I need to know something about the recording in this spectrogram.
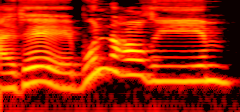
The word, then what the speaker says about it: عذاب عظيم: طيب التنوين هنا اللي بالضم نطقناه زي ما هو عذاب، ما قلناش ايه عذاب عظيم، لا ما عملناش هنا غنة، يبقى عذاب عظيم بس كده.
